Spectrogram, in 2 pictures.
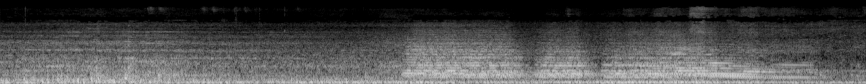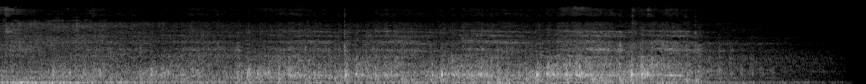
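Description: Amtrak passenger train passing, with a low rumble and wheels clattering over the rails. About four seconds in, a multi-tone train horn sounds twice: a short blast, then a longer one of about two and a half seconds. The rumble then fades as the train draws away, and the sound dies out near the end.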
